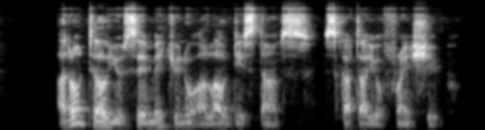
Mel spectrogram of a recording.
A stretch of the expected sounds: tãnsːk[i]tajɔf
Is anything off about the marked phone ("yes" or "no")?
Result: yes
